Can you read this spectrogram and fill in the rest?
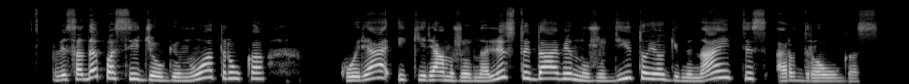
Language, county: Lithuanian, Vilnius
